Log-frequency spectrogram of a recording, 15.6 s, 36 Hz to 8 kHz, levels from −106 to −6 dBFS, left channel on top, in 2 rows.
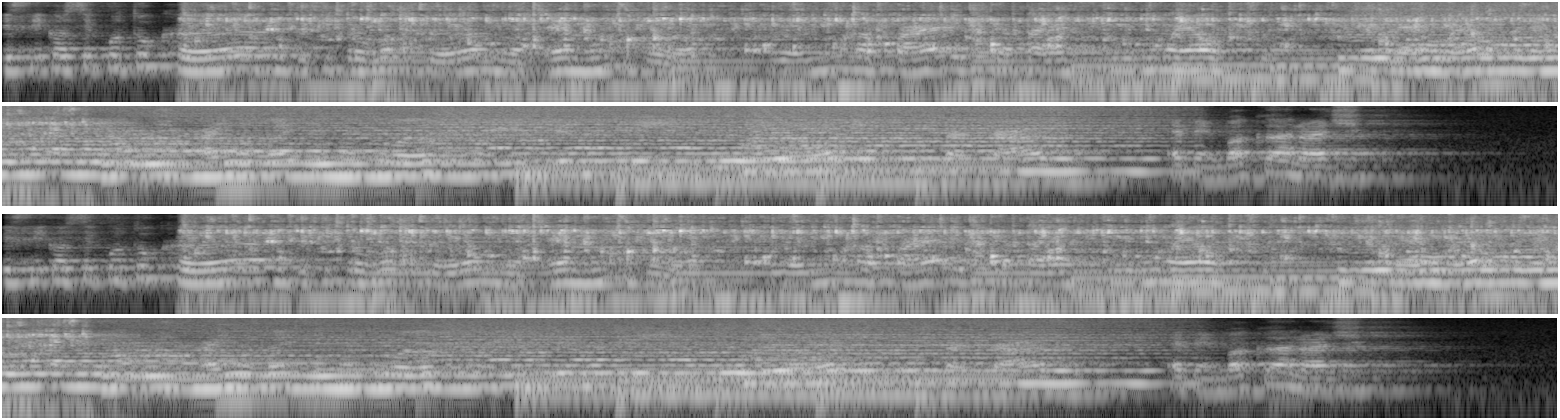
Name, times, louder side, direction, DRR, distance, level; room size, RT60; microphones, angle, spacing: voice 1, 0.0-6.5 6.9-14.6, left 2 dB, 75° left, 1 dB, 3.2 m, -37 dB
sound 1, 0.9-8.2, right 1 dB, 5° right, 0.8 m, -28 dB
sound 2, 1.8-12.8, right 1 dB, 35° right, 1.8 m, -44 dB
sound 3, 6.7-13.8, left 2 dB, 30° left, 1.3 m, -32 dB
27.0 x 26.5 x 6.5 m, 1.3 s
head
